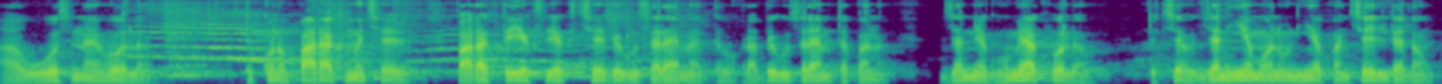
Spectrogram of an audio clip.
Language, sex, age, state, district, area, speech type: Maithili, male, 30-45, Bihar, Begusarai, rural, spontaneous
